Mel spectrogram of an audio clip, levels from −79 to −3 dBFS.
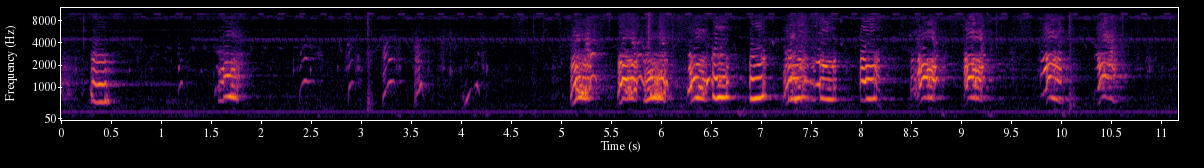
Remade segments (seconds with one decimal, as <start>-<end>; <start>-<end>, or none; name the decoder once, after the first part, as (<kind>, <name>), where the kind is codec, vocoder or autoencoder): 0.0-0.8 (autoencoder, DAC-VAE); 1.3-1.9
